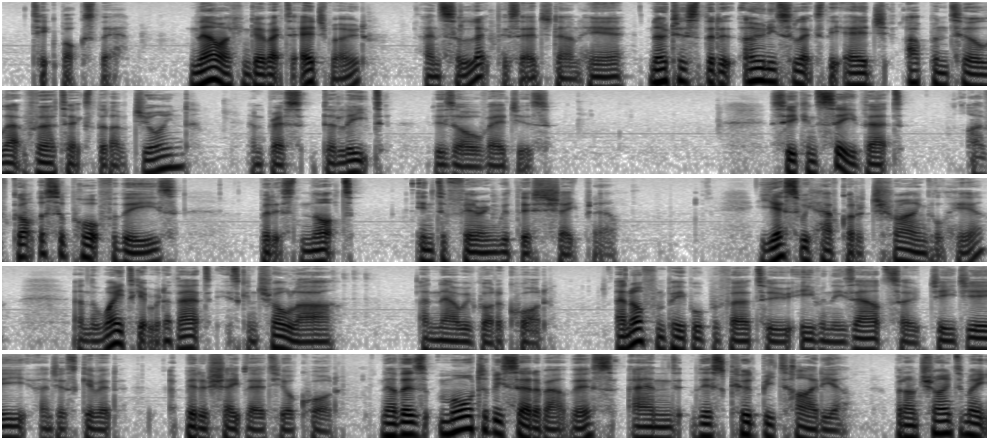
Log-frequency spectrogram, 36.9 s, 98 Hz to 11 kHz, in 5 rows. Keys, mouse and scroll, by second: 1.3 2, 2.0-2.9 shift+middle drag, 2.9 alt+click, 9.0 Delete, 10.5-10.8 scroll down 1, 10.8 Tab, 11.4-14.1 middle drag, 14.1-17.2 scroll down 2, 18.3 Tab, 18.8-20.2 middle drag, 20.2-20.9 scroll up 4, 24.0 ctrl+r, 26.6 click, 28.4 g, 30.6 Tab, 32.2-34.4 scroll down 3.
